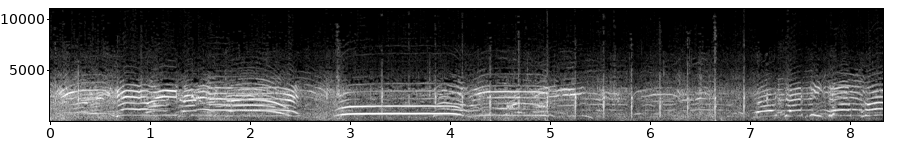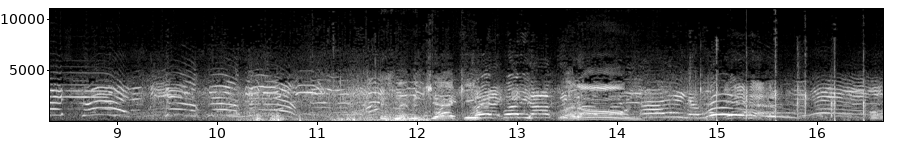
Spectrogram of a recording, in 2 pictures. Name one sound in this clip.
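Swimmers splash through the water nearby.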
